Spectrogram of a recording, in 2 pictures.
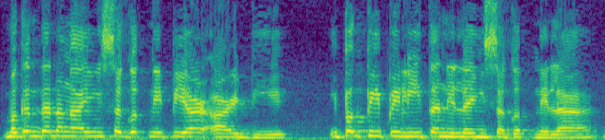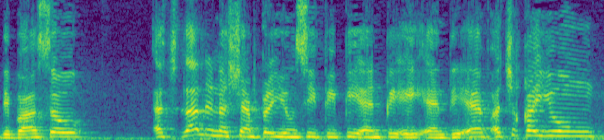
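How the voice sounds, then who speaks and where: A woman's voice: on the high side, a little fast, a bit bright. A woman political commentator in an online interview, talking indignantly and firing off rhetorical tag questions.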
